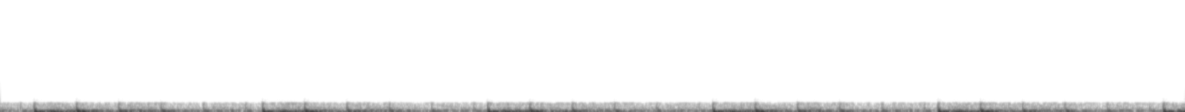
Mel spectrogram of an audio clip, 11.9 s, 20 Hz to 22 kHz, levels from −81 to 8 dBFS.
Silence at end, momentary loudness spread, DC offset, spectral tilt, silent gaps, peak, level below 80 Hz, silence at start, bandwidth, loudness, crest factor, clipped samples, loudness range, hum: 0 s; 11 LU; under 0.1%; -18 dB/octave; none; -10 dBFS; -28 dBFS; 0 s; 0.4 kHz; -32 LUFS; 16 dB; under 0.1%; 2 LU; none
